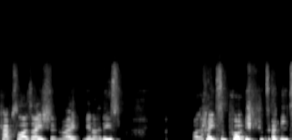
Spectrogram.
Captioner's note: laughs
